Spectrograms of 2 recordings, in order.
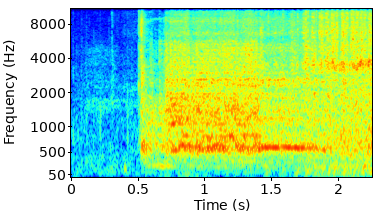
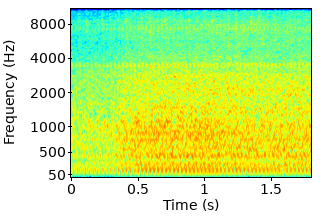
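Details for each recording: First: Craftsman LT1000 lawn tractor with Briggs opposed-twin 19.5 hp engine, unused all winter, with bad gas and water in the tank. It catches only on sprayed carb/contact cleaner, runs rough about six seconds, then dies: fuel starvation. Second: Craftsman LT1000 lawn tractor, Briggs opposed-twin 19.5 HP, after a winter sitting with bad gas and water in the tank; tank drained, fuel filter changed, carb blown out: even steady putter at fast low idle, running normally.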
